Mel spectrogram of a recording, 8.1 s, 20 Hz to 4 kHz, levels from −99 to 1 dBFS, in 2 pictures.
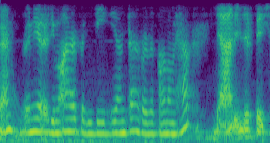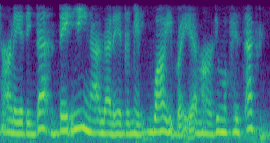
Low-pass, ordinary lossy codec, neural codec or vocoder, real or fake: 3.6 kHz; none; codec, 16 kHz, 0.5 kbps, FunCodec, trained on LibriTTS, 25 frames a second; fake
